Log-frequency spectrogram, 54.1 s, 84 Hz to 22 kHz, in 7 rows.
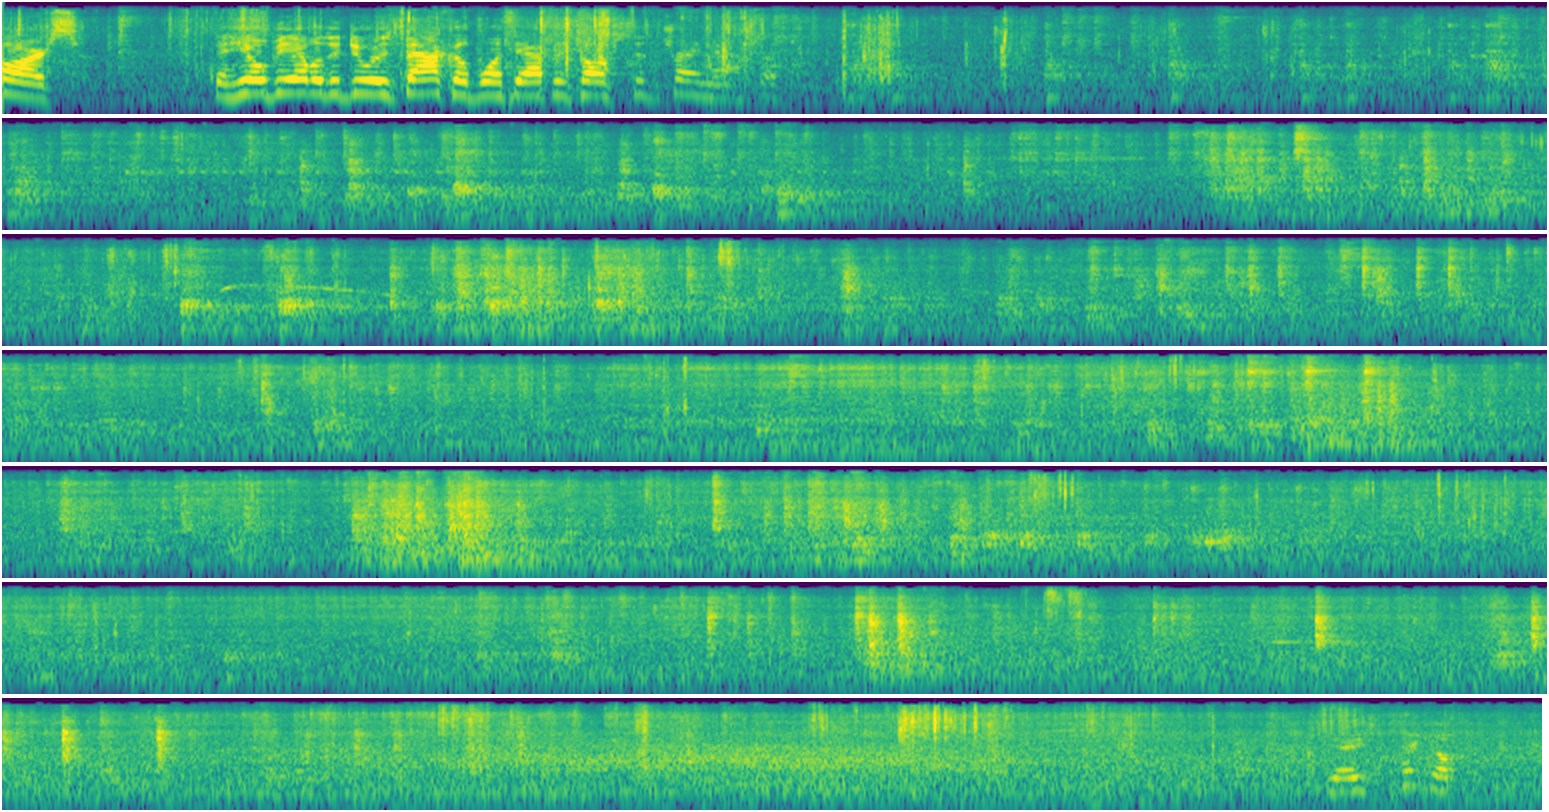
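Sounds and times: freight train wheels clattering on rails: 0:00.0 - 0:54.0.

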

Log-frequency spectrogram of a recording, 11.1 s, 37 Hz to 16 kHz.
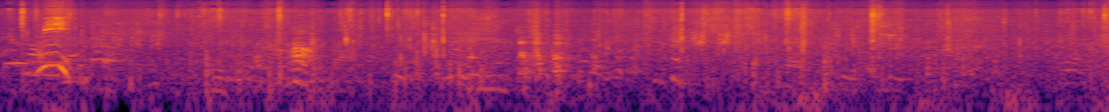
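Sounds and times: footsteps on stone paving: 0:00.0 - 0:11.0.

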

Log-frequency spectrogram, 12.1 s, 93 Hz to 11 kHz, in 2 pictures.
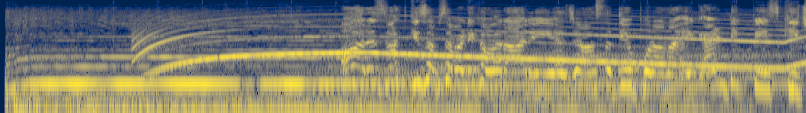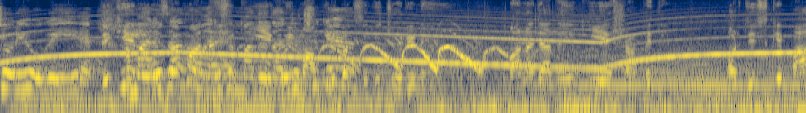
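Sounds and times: siren wail rising in pitch: 0:00.0 - 0:12.0
steady low tone: 0:06.6 - 0:12.0.

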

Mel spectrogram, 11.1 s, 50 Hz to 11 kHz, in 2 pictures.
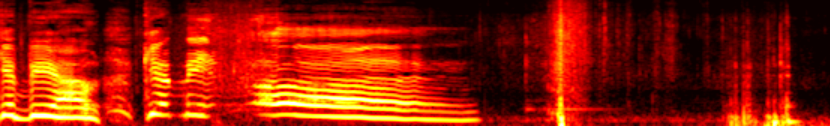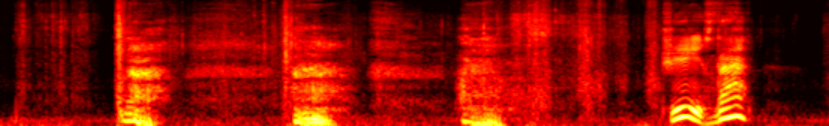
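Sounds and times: dry leaves rustling: 0:00.0 - 0:04.8, 0:05.6 - 0:10.0
metal pot thumping on leaves: 0:03.4 - 0:04.2.

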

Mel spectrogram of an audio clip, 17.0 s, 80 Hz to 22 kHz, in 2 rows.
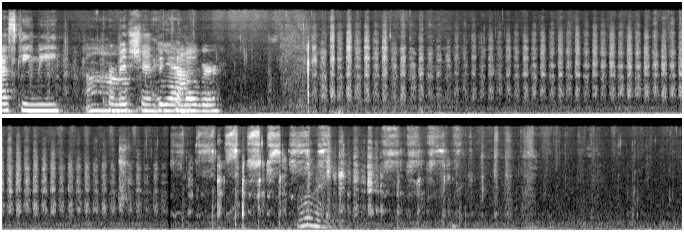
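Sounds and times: dog panting: 0:00.0 - 0:02.5, 0:03.3 - 0:17.0.

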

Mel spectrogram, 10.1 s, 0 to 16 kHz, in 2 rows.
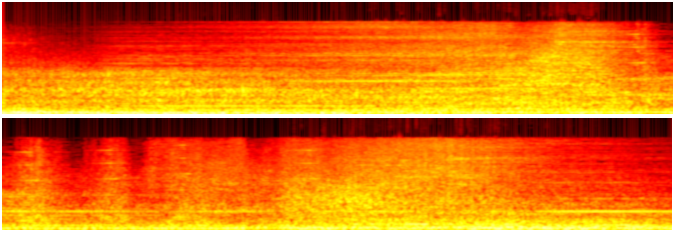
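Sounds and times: deep rumble: 0:00.0 - 0:10.0.

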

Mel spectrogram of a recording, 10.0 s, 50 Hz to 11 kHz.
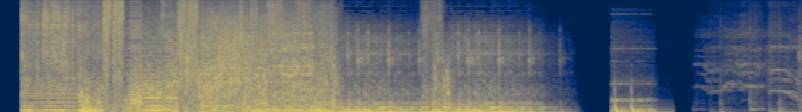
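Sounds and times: heavy bass: 0:00.3 - 0:08.4.

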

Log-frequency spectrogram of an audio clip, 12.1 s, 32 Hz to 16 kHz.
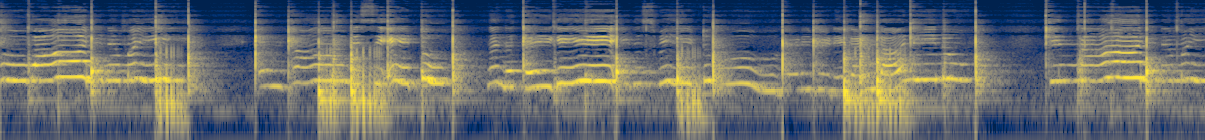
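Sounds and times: woman singing: 0:00.0 - 0:02.0, 0:02.6 - 0:12.0
hand claps: 0:00.0 - 0:12.0
cup knocking on tabletop: 0:03.2 - 0:03.9.

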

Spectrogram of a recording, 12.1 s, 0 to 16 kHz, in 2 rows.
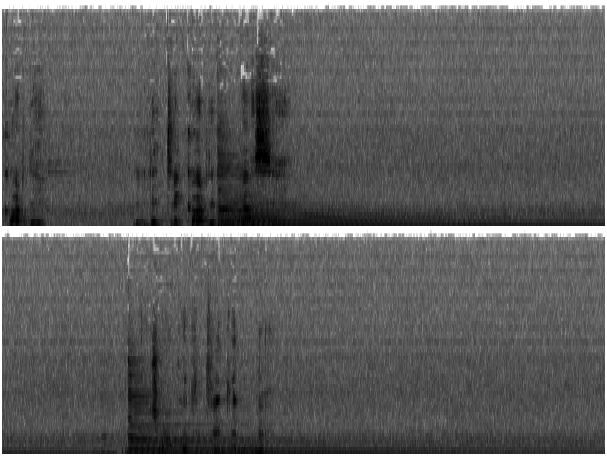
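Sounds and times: acoustic guitar strummed chord: 0:02.2 - 0:12.0.

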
